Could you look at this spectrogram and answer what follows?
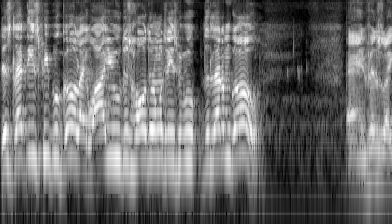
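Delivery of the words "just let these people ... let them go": imitating an exasperated plea, pitched up; mock pleading, raised high. Triple H urging Vince to release the wrestlers, pitched-up mock pleading. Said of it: "Triple H basically said".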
